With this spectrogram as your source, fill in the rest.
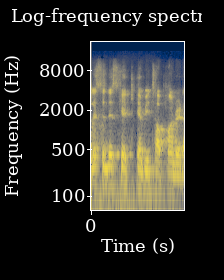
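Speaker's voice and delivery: usual speaking voice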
